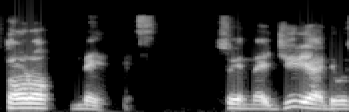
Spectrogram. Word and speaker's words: Toronet: And that bridge currency is, if I pronounce it the West African way, is Toro net.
